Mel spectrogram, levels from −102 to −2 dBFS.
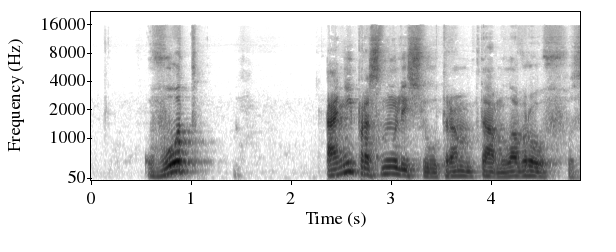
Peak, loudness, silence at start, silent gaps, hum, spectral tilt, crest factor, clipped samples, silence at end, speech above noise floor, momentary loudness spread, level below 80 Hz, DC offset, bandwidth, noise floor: -2 dBFS; -20 LUFS; 0.55 s; none; none; -5.5 dB/octave; 20 dB; under 0.1%; 0 s; 59 dB; 10 LU; -60 dBFS; under 0.1%; 16 kHz; -79 dBFS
